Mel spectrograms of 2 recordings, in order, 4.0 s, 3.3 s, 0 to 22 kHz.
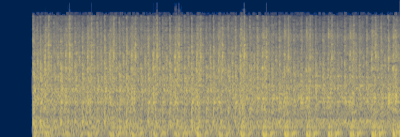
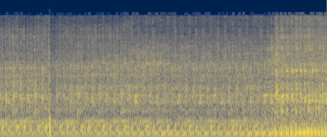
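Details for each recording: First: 855 (FE) diesel tractor with black smoke and increased engine noise: loud, fast top-end clatter at idle; owner suspected loose tappet or broken bolt, found a broken rocker arm bolt. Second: 855 diesel that had engine noise and black smoke from a broken rocker bolt, replaced with a genuine bolt: steady low chug at idle, then revs briefly near the end; no knocking, normal idle.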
